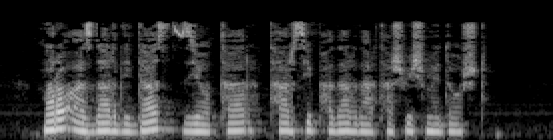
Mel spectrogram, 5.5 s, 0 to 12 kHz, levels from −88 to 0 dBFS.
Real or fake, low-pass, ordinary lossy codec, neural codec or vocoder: real; 7.2 kHz; MP3, 32 kbps; none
